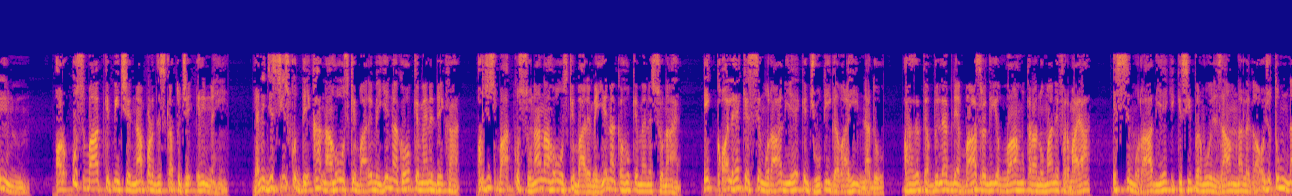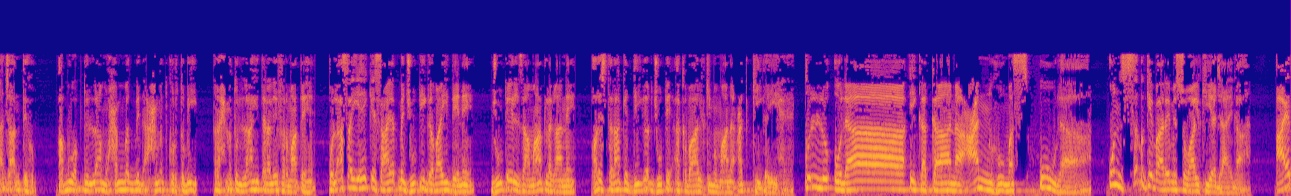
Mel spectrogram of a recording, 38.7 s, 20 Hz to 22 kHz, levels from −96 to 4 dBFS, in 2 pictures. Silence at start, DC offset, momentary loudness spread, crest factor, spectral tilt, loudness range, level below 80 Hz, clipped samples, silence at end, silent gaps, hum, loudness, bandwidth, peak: 0 s; under 0.1%; 6 LU; 14 dB; -6 dB/octave; 2 LU; -38 dBFS; under 0.1%; 0 s; none; none; -16 LUFS; 7.4 kHz; -2 dBFS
